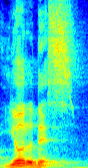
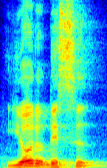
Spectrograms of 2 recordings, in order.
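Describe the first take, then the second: First: The final u is dropped, ending in s. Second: The final u is clearly pronounced. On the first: The speaker calls it right. "o des" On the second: The speaker calls it wrong. "Você não fala yoru desu"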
